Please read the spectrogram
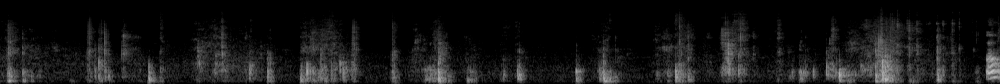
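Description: Rolls of lace, some on cardboard cores, being handled and packed into a plastic storage bin: irregular rustles, shuffles and light knocks.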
